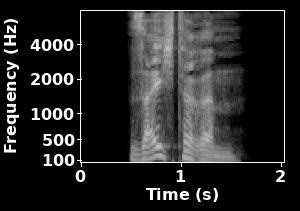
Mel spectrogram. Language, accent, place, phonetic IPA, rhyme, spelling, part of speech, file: German, Germany, Berlin, [ˈzaɪ̯çtəʁəm], -aɪ̯çtəʁəm, seichterem, adjective, De-seichterem.ogg
- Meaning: strong dative masculine/neuter singular comparative degree of seicht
